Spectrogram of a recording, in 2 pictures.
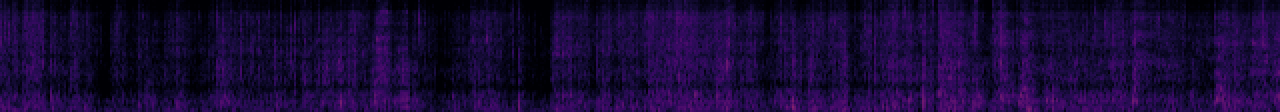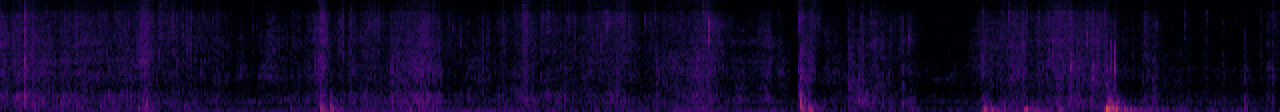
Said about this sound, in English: oh, we're also wrapped in plastic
